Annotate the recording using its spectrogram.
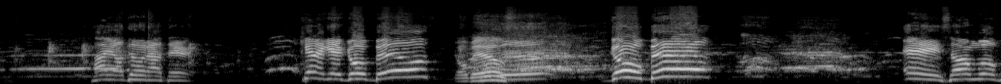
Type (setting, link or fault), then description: setting, busy venue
